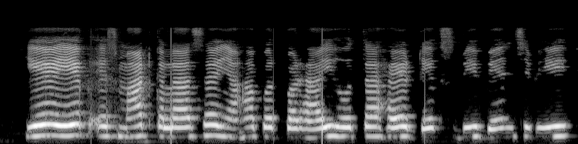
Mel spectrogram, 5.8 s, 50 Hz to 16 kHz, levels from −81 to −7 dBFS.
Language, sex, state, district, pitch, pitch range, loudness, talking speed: Hindi, female, Bihar, Sitamarhi, 240 Hz, 235-250 Hz, -18 LUFS, 155 wpm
